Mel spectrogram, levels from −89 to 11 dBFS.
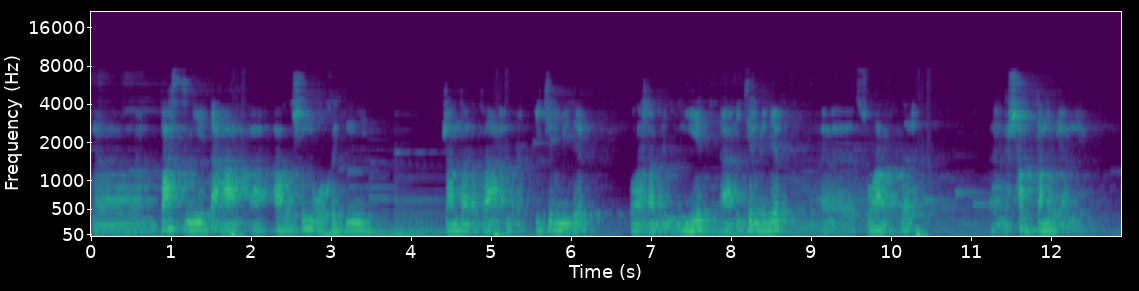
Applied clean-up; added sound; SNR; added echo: none; Bird; 11 dB; reverberation time 2.0 s.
